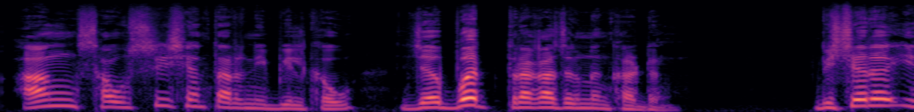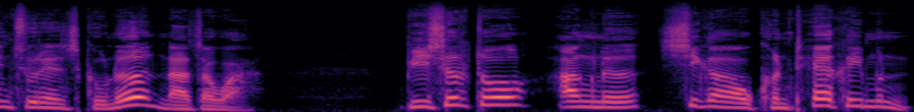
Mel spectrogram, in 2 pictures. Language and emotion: Bodo, angry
